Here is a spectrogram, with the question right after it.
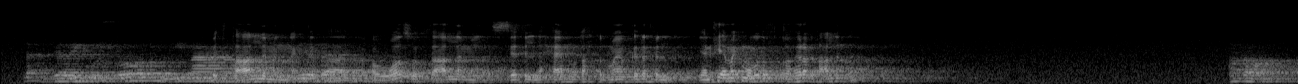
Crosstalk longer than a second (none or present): present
